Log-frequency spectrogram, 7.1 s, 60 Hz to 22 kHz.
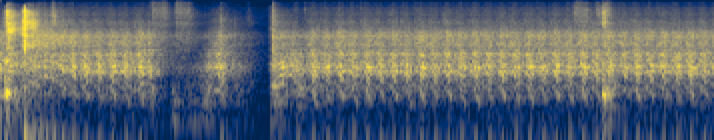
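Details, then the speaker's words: Honda K24 sandrail swap on a new harness and ECU, engine long sitting, with injectors possibly junk and sensor codes present. It cranks and briefly catches with sharp popping backfires but won't run: incorrect ignition timing. "I hope the backfires hurt my ear, but it was good to hear it almost start. >> Yeah, it was it was actually popping. Pop pop pop"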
